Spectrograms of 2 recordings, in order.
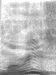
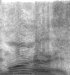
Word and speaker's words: Maurice: Because I heard D&H, Bill Merchant call him Morris, and I was like, I thought it was Maurice. He's like, aha, it is, but it's pronounced Morris.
